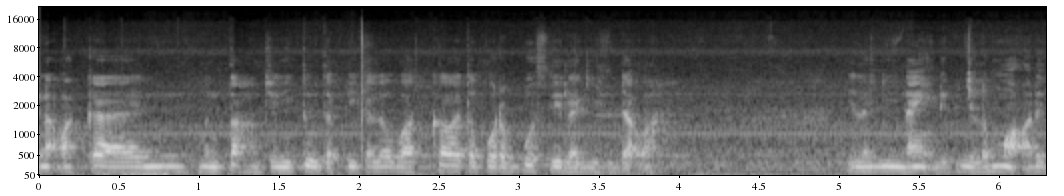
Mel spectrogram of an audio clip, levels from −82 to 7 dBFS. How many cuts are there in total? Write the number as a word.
zero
